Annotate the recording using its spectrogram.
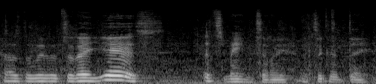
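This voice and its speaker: A man's voice: medium pitch, animated, normal speed. A man with a broad New Zealand accent chats casually on a livestream as he works, in a laid-back, slangy, matey way. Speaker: livestream host. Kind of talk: casual livestream chat while working.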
